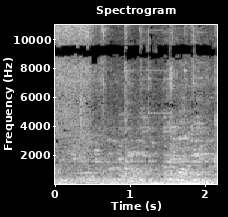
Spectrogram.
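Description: Dark-ride show audio from speakers: character voices and music mixed together over a steady low rumble.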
